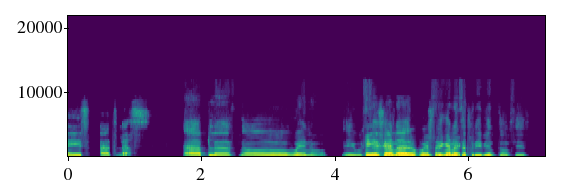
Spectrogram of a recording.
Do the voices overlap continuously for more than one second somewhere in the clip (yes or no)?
yes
